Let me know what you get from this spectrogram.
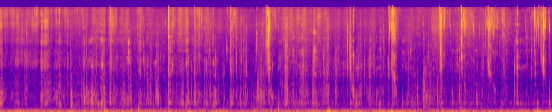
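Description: Close-miked chewing of a Chicago-style hot dog (bun, tomato, pickle and relish), with irregular wet clicks and crackles of the mouth working the food.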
